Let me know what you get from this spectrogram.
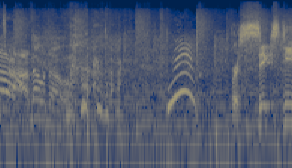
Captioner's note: laughs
